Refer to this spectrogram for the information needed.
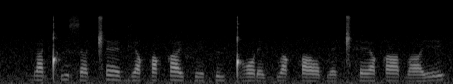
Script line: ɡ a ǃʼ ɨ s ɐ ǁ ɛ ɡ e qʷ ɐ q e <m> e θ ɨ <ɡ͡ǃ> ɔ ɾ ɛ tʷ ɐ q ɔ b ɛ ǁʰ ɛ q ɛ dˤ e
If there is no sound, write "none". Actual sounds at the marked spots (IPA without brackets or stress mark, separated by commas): f, ɡ͡ǃ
